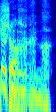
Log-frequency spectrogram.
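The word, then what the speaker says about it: Shough: It's actually Shah. Like you're hawking a loogie.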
